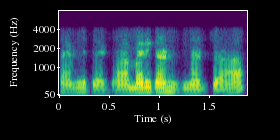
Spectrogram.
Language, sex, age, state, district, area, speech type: Sindhi, male, 18-30, Rajasthan, Ajmer, urban, conversation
